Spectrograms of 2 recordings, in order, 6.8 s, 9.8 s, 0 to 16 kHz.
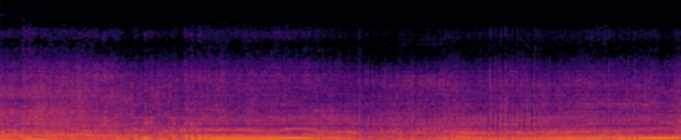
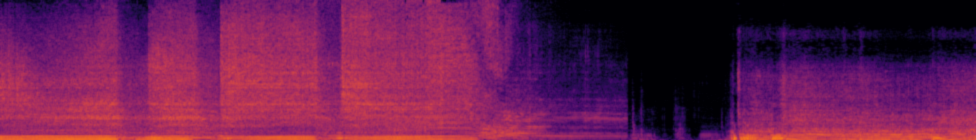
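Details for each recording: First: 1995 Honda CR250 two-stroke dirt bike, previously bogging, run with the original CDI and stator swapped back in: revs climb and drop cleanly with crisp pickup and no hesitation. Normal running, so the CDI and stator are ruled out; the replaced gas line or flywheel is still suspected. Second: 1995 Honda CR250 with the old flywheel reinstalled: revs climb, then sag and nearly die before recovering. The throttle bog returns, tracing it to the faulty flywheel.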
